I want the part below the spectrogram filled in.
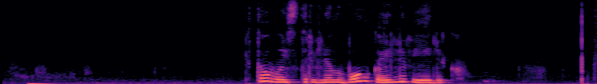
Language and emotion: Russian, neutral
